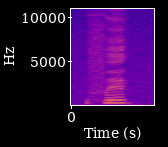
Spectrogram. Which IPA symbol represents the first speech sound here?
f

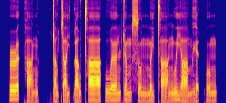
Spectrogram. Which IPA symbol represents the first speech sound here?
ɹ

